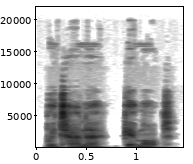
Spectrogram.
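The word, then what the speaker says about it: witenagemot: So and a meeting of the Wan was a witana gimmot or witanum wanamot don't think you pronounce the g.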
